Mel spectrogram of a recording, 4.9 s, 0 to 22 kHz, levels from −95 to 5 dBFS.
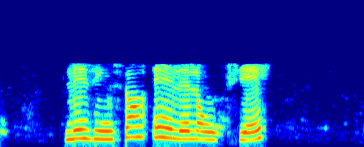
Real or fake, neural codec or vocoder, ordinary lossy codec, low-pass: real; none; MP3, 24 kbps; 3.6 kHz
